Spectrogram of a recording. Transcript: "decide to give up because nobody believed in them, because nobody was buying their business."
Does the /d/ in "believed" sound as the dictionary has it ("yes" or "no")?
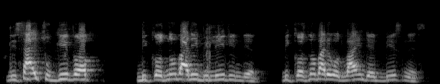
no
